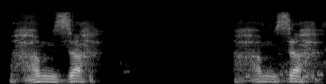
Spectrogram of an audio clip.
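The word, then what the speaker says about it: همزة: wow Hamza ইয়া জি হামজাটা হামজাহ হামজাহ এভাবে একটু উচ্চারণ করতে পারেন হামজাহ জি এটা যেহেতু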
